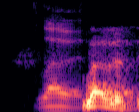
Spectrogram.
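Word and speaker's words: Leavitt: I can never pronounce his last name. Levitt, I think his name is? – Levitt, there you go.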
